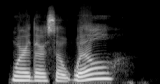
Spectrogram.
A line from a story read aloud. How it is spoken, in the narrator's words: Cordelia replied firmly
